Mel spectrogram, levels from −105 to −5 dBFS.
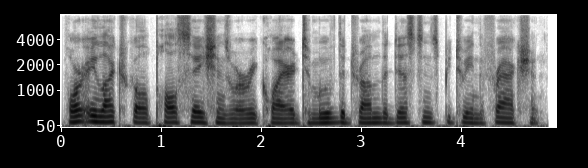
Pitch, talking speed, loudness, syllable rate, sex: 125 Hz, 170 wpm, -17 LUFS, 5.5 syllables/s, male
